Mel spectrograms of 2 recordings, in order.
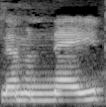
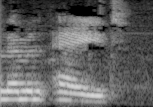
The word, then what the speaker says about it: Lemonade: Mit Betonung auf Aid. Nicht Lemonade, sondern Lemonade. Wie Hilfe.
